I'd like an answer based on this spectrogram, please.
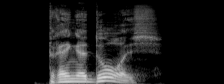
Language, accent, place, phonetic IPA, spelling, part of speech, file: German, Germany, Berlin, [ˌdʁɛŋə ˈdʊʁç], dränge durch, verb, De-dränge durch.ogg
- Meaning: first/third-person singular subjunctive II of durchdringen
